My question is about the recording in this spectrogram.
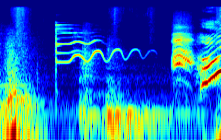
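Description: A brief noisy burst, then a comic sound effect: a wavering, whistle-like tone that starts abruptly and wobbles up and down in pitch several times a second for about a second, ending in another short burst.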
